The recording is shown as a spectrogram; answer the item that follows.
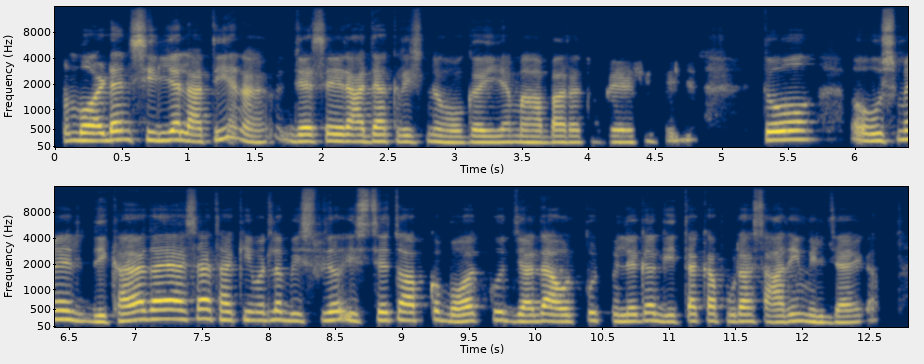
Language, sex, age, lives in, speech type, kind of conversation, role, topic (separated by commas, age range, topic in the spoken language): Hindi, male, 25-29, India, conversation, podcast, guest, Digital detox aapne kabhi kiya hai, aur aapka experience kaisa raha?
